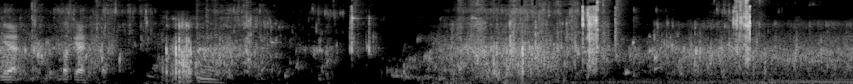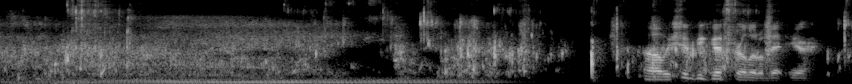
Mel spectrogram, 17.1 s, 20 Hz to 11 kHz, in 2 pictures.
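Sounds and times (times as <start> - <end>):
feet wading through water: 0.0 - 17.0
splashes: 0.0 - 17.0
steady low hum: 5.4 - 13.6.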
